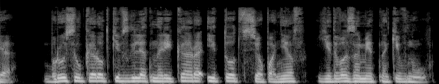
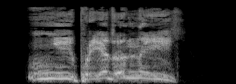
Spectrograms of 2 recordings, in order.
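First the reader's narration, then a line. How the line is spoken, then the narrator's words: Goblin's squeak. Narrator (Russian): пискнул гоблин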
